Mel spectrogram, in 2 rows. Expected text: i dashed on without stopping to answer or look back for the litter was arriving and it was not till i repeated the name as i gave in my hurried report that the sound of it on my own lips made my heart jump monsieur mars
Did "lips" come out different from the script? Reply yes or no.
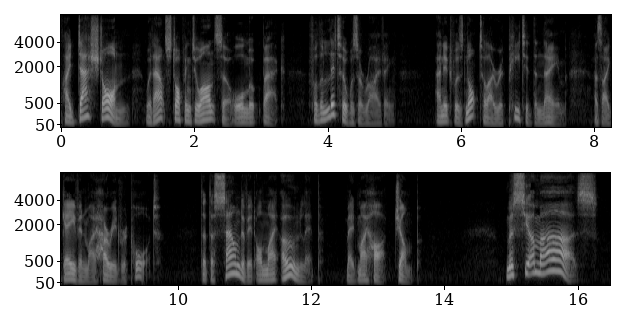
yes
